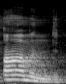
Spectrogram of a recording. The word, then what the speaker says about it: almond: fallen fruits of the almond trees you can see also form fallen fruits of the almond trees never pronounce almond l is silent it is almond trees so by all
